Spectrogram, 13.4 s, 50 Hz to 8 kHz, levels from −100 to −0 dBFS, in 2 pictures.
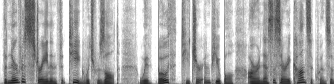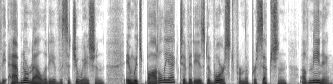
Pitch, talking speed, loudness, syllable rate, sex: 150 Hz, 150 wpm, -18 LUFS, 5.3 syllables/s, male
